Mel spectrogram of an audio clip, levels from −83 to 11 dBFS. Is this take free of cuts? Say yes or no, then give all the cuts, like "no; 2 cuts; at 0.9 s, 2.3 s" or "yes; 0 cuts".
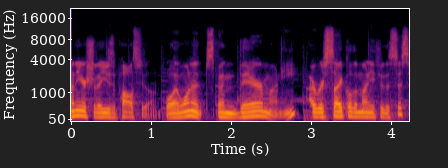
no; 3 cuts; at 1.1 s, 1.7 s, 2.9 s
